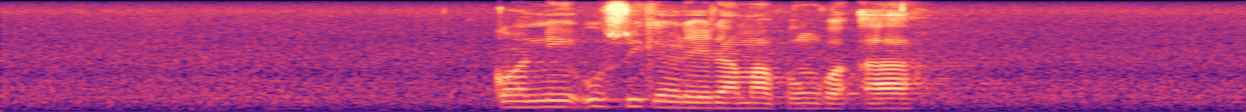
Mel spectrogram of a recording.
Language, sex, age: Venda, male, 19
